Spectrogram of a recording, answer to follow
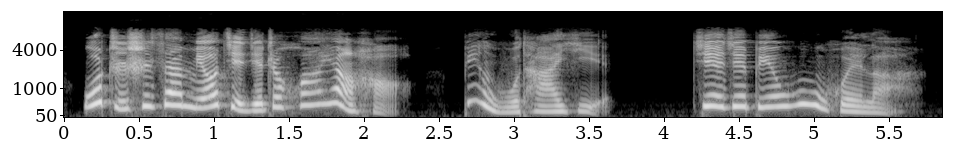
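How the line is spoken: Smiling. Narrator (Chinese): 张贵妃扬笑道

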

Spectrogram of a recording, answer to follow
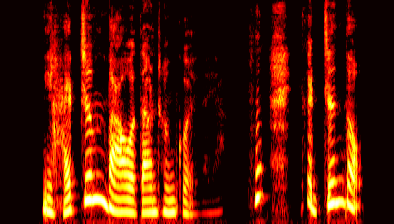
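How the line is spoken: Coquettish laughing. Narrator (Chinese): 葛玉娇笑着说

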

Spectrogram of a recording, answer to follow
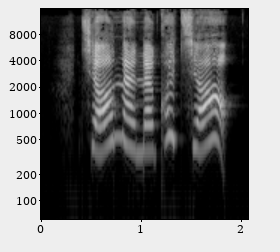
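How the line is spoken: Children shouting. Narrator (Chinese): 孩子们叫道

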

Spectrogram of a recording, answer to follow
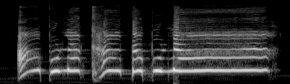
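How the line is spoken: Loud incantation shout. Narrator (Chinese): 大喊一声

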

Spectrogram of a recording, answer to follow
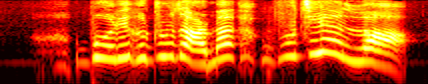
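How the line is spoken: Loud shout. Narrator (Chinese): 他大叫

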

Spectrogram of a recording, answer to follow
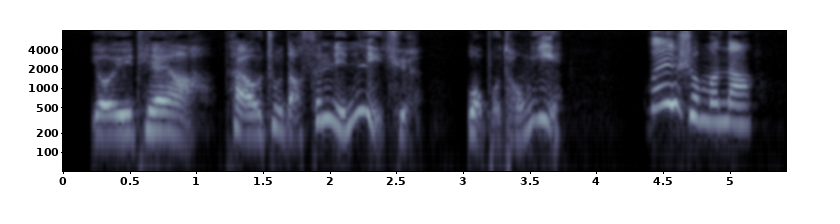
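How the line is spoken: Cold. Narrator (Chinese): 爸爸冷冷地说

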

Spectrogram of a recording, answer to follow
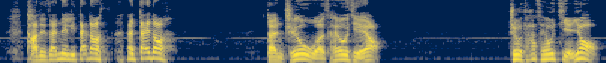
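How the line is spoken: Shout. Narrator (Chinese): 他喊道

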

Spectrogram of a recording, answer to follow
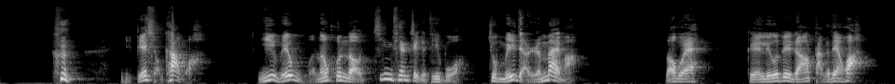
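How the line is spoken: Cold. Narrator (Chinese): 李康阳 冷冷的说道

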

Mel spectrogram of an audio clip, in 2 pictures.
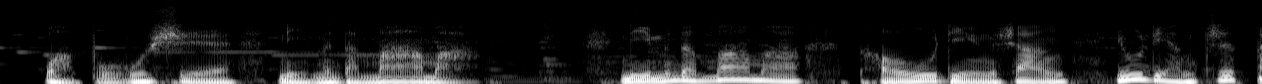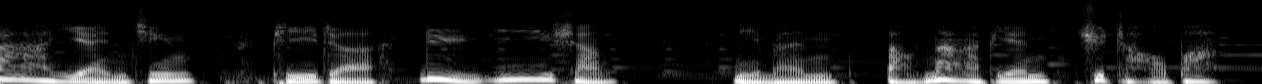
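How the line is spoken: Turtle laughing. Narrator (Chinese): 乌龟笑着说

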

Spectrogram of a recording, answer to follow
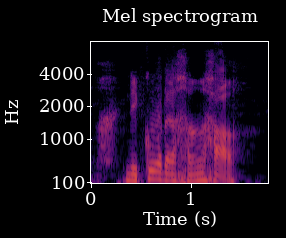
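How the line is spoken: Laughing. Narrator (Chinese): 我笑着说

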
